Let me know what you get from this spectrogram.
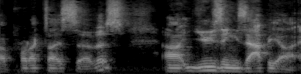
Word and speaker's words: Zapier: Zapier. Zapier like happier.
